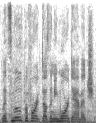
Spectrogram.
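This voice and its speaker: A woman's voice: mid-range voice, quick pace, close to an everyday voice. A woman playing a serious, practical space warrior in a video game, direct and businesslike. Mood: urgent. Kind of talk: animated video game character acting. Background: loud music.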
